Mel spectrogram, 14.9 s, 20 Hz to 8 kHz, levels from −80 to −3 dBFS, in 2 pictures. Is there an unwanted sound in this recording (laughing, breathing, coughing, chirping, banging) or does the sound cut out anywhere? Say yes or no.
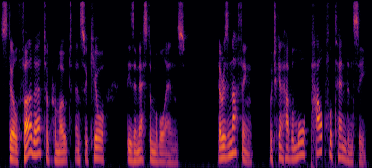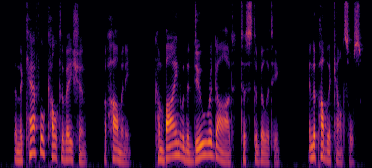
yes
